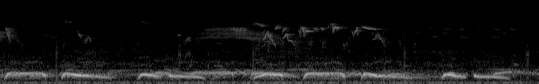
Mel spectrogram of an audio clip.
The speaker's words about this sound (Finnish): Sepelkyyhky on Euroopan suurin kyyhky. Vanhan linnun puku on siniharmaa, kaulan sivussa on valkea täplä eli sepel. Lennossa näkyvät siiventaipeiden valkeat laikut ja pyrstönkärjen leveä musta vyö. Se on helppo tuntea.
